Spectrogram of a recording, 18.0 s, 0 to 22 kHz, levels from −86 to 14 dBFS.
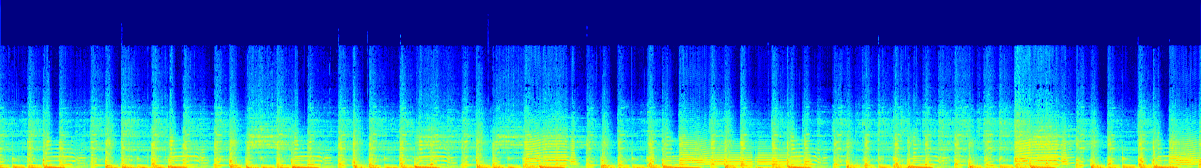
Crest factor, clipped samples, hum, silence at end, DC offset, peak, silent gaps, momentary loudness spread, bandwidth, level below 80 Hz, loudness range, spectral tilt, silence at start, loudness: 14 dB; under 0.1%; none; 0 s; under 0.1%; 0 dBFS; none; 7 LU; 15.5 kHz; -28 dBFS; 1 LU; -5.5 dB/octave; 0 s; -15 LUFS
